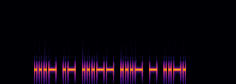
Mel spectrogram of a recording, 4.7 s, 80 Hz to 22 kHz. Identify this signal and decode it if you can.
Morse code, heard as a keyed tone, about 25 wpm, 700 Hz. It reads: VA3VTF
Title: DXCC-100 Call Signs - 6 Characters - Repeated 2x - 25wpm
